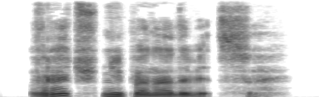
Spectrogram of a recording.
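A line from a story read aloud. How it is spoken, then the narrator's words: Sighing. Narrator (Russian): вздохнул подполковник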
